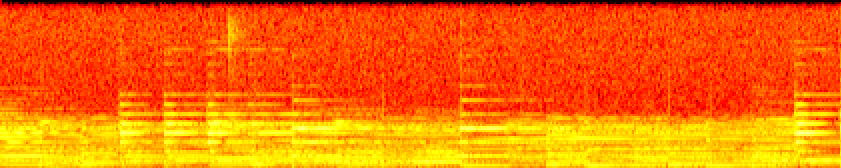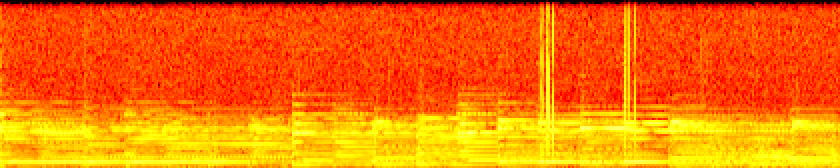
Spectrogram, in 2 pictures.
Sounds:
Musical instrument, Music

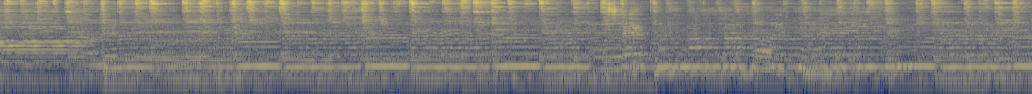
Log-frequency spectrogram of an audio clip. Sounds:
Violin, Music, Musical instrument

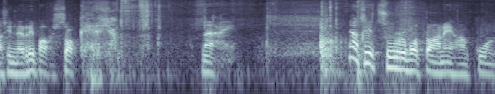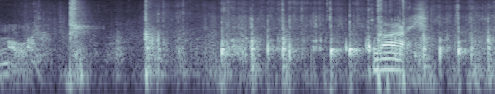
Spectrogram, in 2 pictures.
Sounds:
Speech

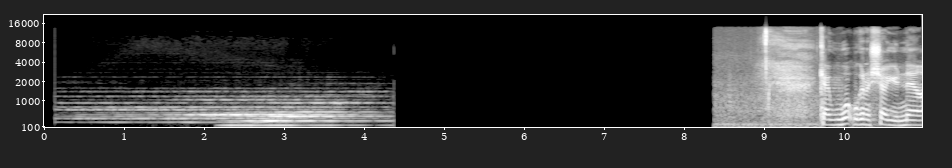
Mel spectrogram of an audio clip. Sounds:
Music, Speech, Ambient music

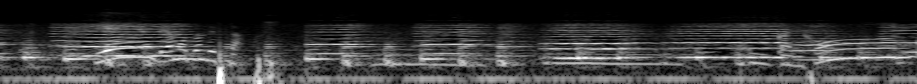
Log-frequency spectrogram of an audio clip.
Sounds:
Music, Speech

